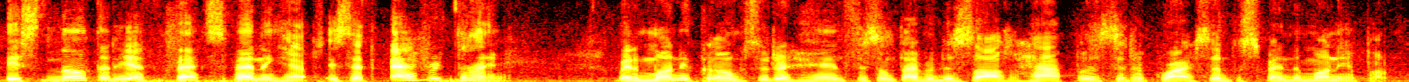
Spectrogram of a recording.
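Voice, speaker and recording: This minister talks fast in a lowish, expressive voice, with slight background noise. Native in Papiamento and Dutch, he preaches earnestly and repetitively to viewers of his mobile-phone live stream, speaking to them directly from outdoors in an urban area.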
